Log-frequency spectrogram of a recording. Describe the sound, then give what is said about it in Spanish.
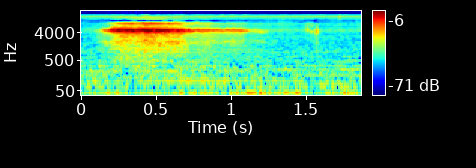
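A slow, deep inhale drawn through the nose during a guided relaxation breathing exercise, a soft airy hiss lasting over a second, quiet with no talking. “Inhalo.”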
